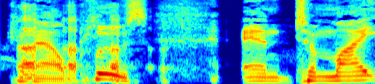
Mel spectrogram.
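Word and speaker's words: Canal+: And in French, apparently, it's pronounced Canal Plus. And I wrote as a little sort of joke that because it's French, it's pronounced plus, P-L-O-O-C-E, as my phonetic spelling for English people. And all these French readers are telling me that's not how it's pronounced at all.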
